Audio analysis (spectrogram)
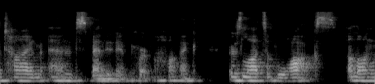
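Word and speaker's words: Portmahomack: This is pronounced Port Mahomet.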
